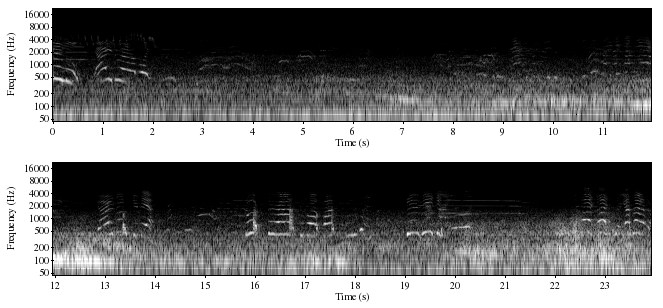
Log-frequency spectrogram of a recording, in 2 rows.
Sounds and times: children exploring the possibilities 7.7 - 23.8

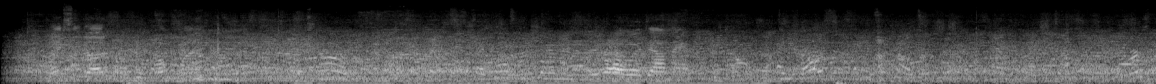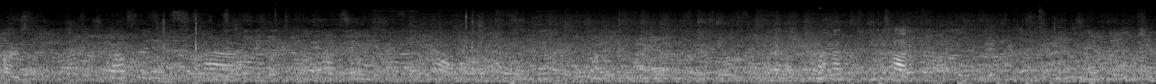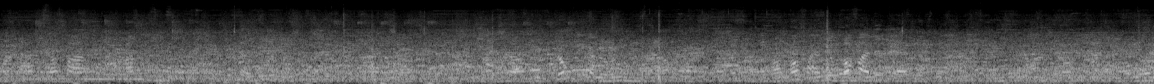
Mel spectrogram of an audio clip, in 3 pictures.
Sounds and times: Background music 0.2 - 9.0

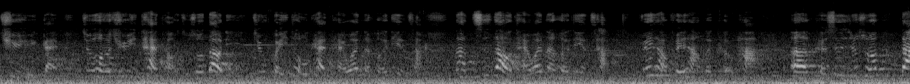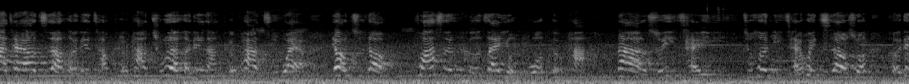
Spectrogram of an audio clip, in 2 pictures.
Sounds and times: speech 0.0 - 18.1

